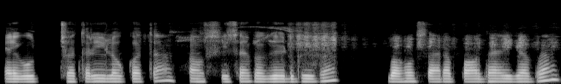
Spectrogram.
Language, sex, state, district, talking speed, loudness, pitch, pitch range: Bhojpuri, male, Uttar Pradesh, Ghazipur, 150 wpm, -18 LUFS, 135 Hz, 130-135 Hz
